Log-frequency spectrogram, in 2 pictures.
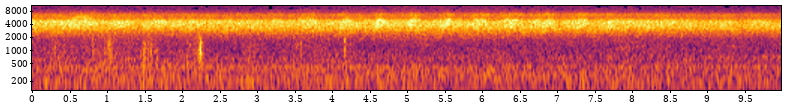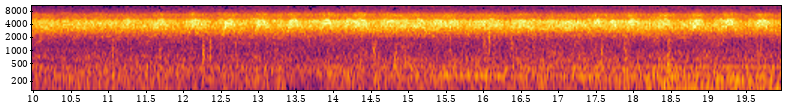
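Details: Summer cicadas in a forest near Seoul, Korea, filling the air with a loud, sustained, shimmering high drone that swells slightly in waves, with occasional soft clicks and a faint distant tone.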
